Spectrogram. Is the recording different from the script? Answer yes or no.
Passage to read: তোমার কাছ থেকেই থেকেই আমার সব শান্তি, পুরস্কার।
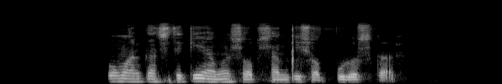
yes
